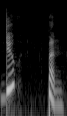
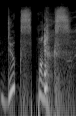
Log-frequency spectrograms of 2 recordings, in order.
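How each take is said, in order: First: The final X sound is dropped entirely. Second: The final X is sounded as K and S. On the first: "I'm gonna drop that final consonant deletion here" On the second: "Like a like a like a K and S phonetically"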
